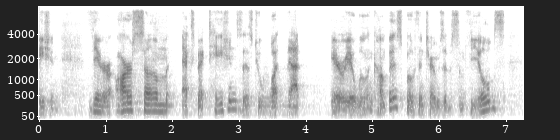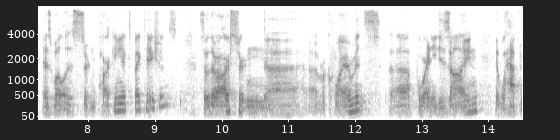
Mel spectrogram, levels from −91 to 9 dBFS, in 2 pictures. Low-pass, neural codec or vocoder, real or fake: 7.2 kHz; vocoder, 22.05 kHz, 80 mel bands, HiFi-GAN; fake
